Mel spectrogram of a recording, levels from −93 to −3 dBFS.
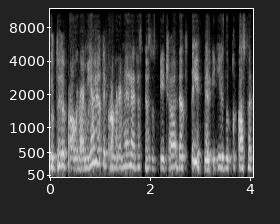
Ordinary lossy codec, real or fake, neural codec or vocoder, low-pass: MP3, 96 kbps; fake; codec, 24 kHz, 1.5 kbps, HILCodec; 10.8 kHz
